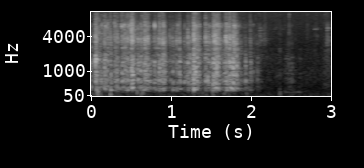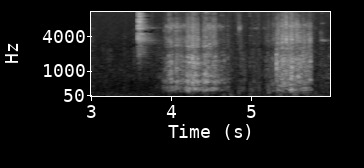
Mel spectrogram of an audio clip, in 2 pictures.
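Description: Metallic rattling and jangling in three bouts, a long one at the start and two shorter ones later.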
